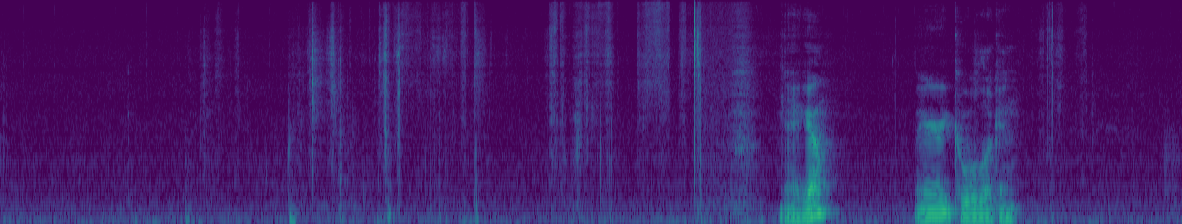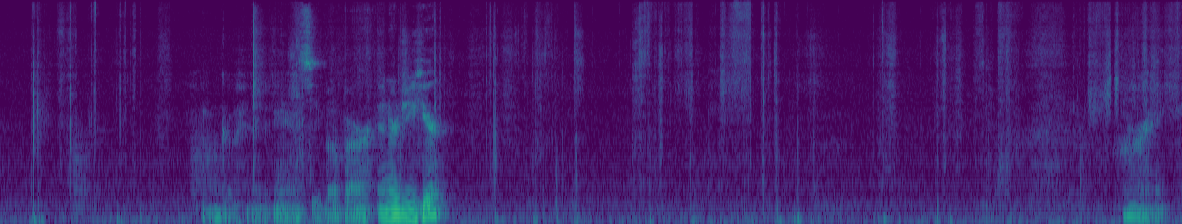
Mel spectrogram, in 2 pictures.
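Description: Trading cards in plastic sleeves rustle and tap softly as hands handle them, close up.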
